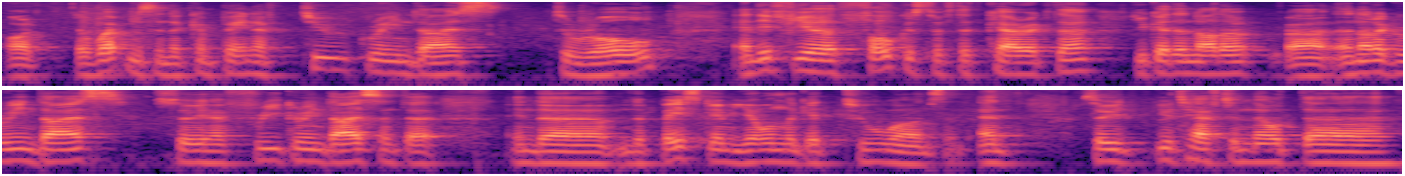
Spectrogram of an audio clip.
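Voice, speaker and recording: Rambling low-voiced podcast host, man. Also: fairly even intonation, normal speed, few pauses, a little hiss or hum. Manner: rambling, frequent restarts and self-corrections. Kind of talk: casual podcast chat.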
